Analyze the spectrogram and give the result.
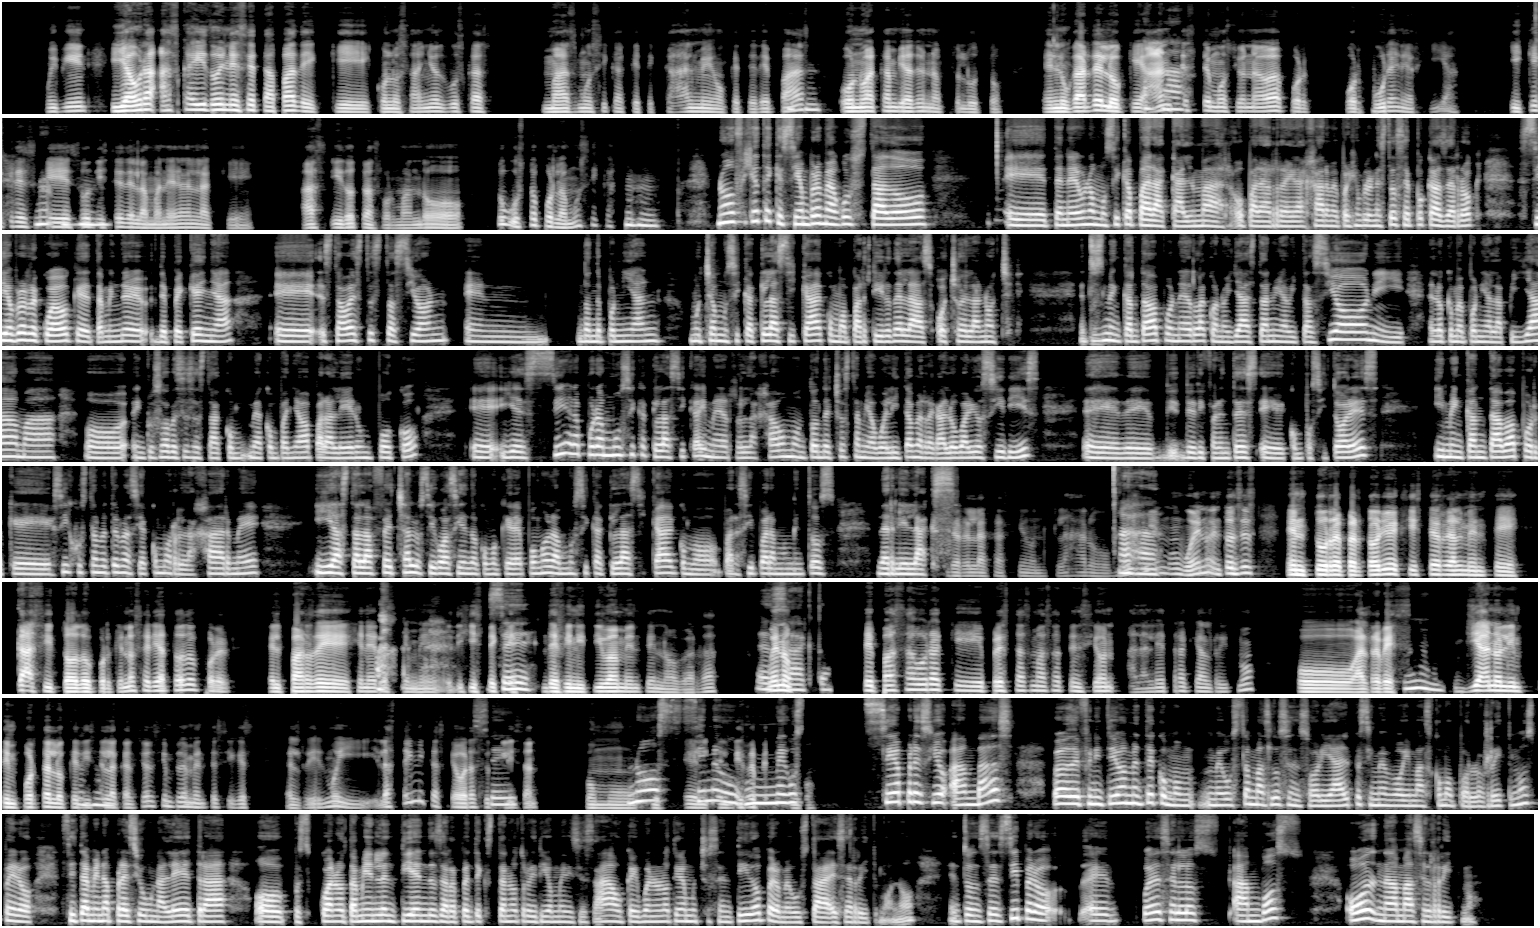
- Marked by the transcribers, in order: other noise; "CD" said as "CDs"; chuckle; tapping; in English: "beat"
- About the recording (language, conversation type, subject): Spanish, podcast, ¿Cómo ha cambiado tu gusto musical con los años?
